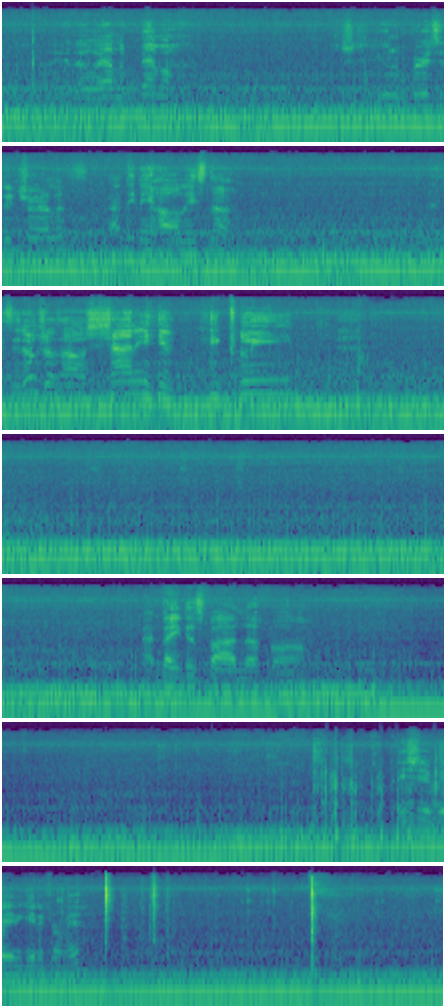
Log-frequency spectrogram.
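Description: Steady low engine and road rumble inside a moving vehicle's cab as it rolls slowly over a rough lot. The rumble deepens a little past the middle. A voice is heard over it in a few short stretches.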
